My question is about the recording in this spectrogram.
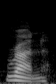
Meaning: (verb) To move swiftly.: 1. To move forward quickly upon two feet by alternately making a short jump off either foot 2. To go at a fast pace; to move quickly
- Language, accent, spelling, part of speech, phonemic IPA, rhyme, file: English, US, run, verb / noun / adjective, /ɹʌn/, -ʌn, En-us-run.ogg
